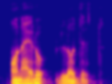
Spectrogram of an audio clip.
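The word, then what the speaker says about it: oneirologist: उसे कहते हैं नारोलॉजिक नायरो लॉजिस्ट यह स्पेलिंग बहुत ज्यादा इंपोर्टेंट है ओ एन ई आई आर ओ नायरो और लॉजिस्ट लॉजिस्ट यानी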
